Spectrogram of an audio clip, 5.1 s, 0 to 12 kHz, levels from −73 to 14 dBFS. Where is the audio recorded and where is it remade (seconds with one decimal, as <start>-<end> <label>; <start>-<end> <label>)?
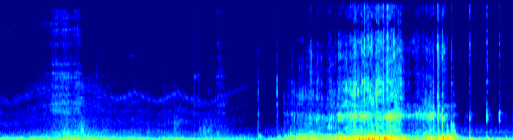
0.0-3.0 recorded; 3.0-5.1 remade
